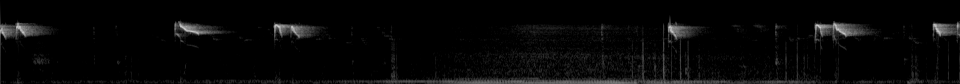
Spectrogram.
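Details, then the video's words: A male white-eye sings ngalas to prompt other white-eyes: single and paired high, quick falling chirps spaced out over the recording, with a low rumbling hum in the middle. "Suara Burung Pleci Jantan Ngalas Memancing Pleci Lain Ikut Ngalas"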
